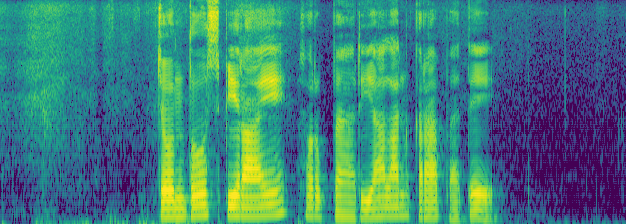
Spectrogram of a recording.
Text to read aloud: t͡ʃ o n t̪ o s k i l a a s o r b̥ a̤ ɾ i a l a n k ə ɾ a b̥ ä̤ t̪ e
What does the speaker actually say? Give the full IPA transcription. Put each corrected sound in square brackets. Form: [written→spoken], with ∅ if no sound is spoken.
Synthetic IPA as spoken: t͡ʃ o n t̪ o s [k→p] i [l→ɾ] a [a→e] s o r b̥ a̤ ɾ i a l a n k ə ɾ a b̥ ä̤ t̪ e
